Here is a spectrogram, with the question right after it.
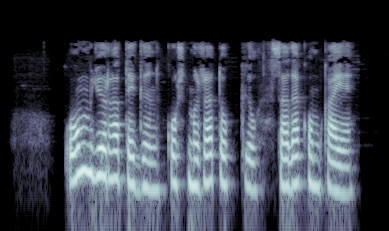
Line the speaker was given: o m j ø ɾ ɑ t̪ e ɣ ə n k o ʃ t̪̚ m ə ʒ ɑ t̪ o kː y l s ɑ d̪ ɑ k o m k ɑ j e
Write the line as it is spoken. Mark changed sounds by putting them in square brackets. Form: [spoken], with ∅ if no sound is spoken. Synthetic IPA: o m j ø ɾ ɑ t̪ e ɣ ə n k o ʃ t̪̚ m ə ʒ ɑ t̪ o kː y l s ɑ d̪ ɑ k o m k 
